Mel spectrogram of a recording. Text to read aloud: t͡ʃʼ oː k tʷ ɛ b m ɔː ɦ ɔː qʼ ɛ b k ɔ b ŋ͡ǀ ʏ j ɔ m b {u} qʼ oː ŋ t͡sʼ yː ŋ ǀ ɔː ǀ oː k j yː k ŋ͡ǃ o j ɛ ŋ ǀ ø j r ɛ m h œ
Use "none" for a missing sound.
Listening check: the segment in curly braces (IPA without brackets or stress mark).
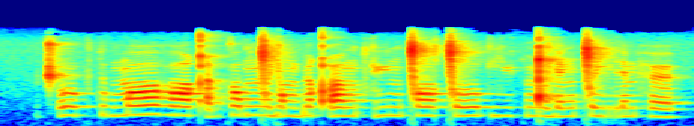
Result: y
